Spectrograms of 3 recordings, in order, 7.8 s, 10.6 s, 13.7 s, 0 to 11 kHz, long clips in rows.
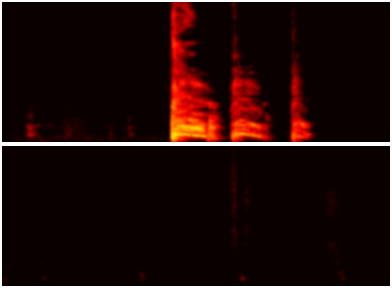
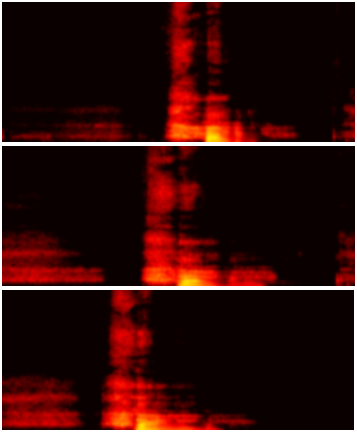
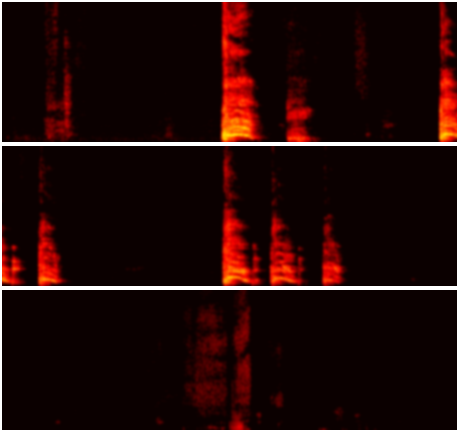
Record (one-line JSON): {"cough_length": "7.8 s", "cough_amplitude": 32767, "cough_signal_mean_std_ratio": 0.22, "exhalation_length": "10.6 s", "exhalation_amplitude": 28559, "exhalation_signal_mean_std_ratio": 0.29, "three_cough_length": "13.7 s", "three_cough_amplitude": 25536, "three_cough_signal_mean_std_ratio": 0.22, "survey_phase": "beta (2021-08-13 to 2022-03-07)", "age": "45-64", "gender": "Male", "wearing_mask": "Yes", "symptom_new_continuous_cough": true, "symptom_runny_or_blocked_nose": true, "symptom_fatigue": true, "symptom_fever_high_temperature": true, "symptom_headache": true, "symptom_change_to_sense_of_smell_or_taste": true, "symptom_onset": "4 days", "smoker_status": "Never smoked", "respiratory_condition_asthma": false, "respiratory_condition_other": false, "recruitment_source": "Test and Trace", "submission_delay": "2 days", "covid_test_result": "Positive", "covid_test_method": "RT-qPCR"}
